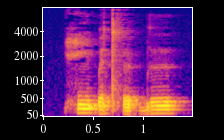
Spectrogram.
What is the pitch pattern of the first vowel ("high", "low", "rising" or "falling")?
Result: high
